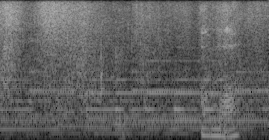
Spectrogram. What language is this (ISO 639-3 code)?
jpn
